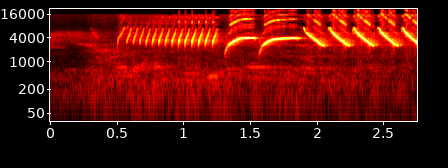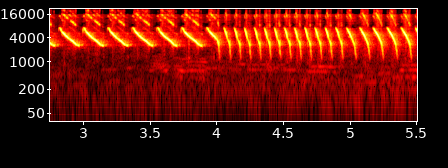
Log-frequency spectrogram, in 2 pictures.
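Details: Long rolling canary song used as a tutor for young canaries learning to sing: a sustained buzzy trill, two upward-swept whistles, then rapid repeated downslurred notes and a dense fast roll. The tempo quickens toward the end.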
